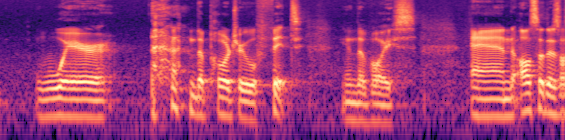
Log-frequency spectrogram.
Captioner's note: chuckling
